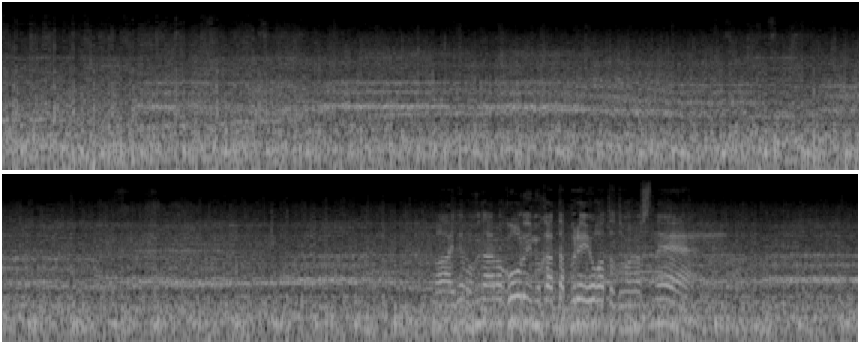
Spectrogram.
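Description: A large stadium crowd chants and sings steadily.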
